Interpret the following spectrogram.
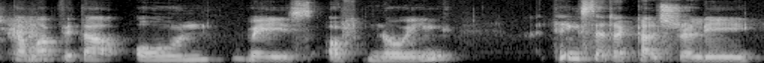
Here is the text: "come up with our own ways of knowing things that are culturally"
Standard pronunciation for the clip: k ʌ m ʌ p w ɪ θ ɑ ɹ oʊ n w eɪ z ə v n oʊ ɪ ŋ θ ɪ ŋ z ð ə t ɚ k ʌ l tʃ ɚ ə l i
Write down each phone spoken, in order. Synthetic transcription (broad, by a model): k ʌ m ʌ p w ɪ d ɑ oʊ n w eɪ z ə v n oʊ ɪ ŋ t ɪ ŋ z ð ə t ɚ k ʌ l tʃ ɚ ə l i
